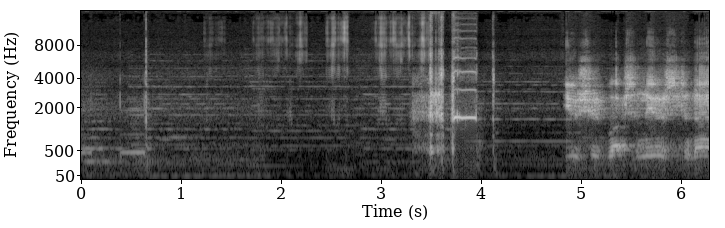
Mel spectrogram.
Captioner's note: machine rewinding, beeps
